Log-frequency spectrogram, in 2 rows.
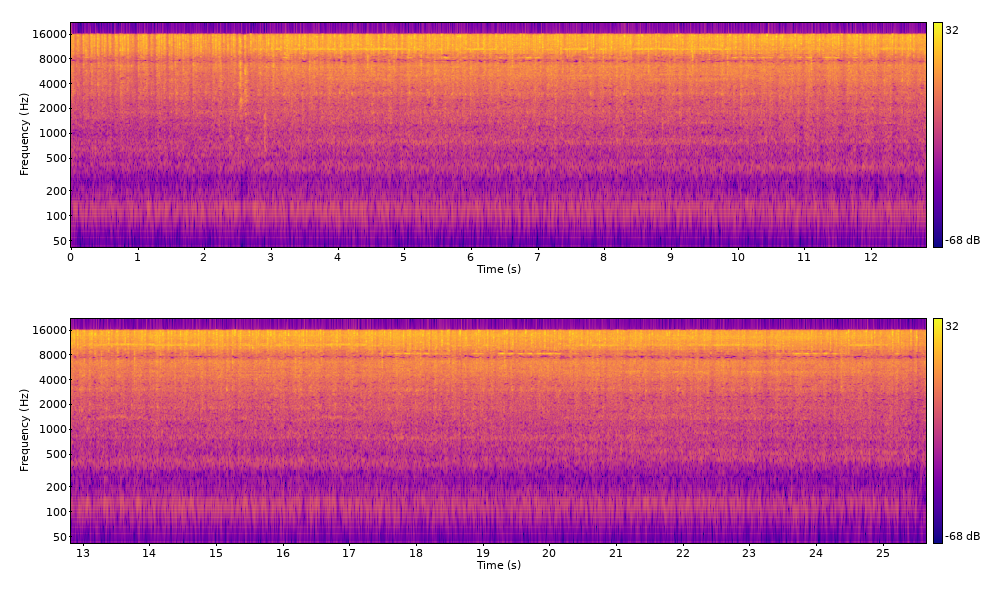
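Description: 1964 Ford Fairlane's V8 engine idling steadily with the hood open.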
